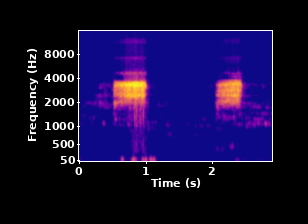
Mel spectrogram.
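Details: Shredding a big rabbit before dawn on April 9, 2012, an owl lets out two breathy screeches, the first loud over heavy low thumping, the second softer.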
